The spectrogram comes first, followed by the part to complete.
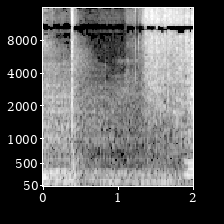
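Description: Air fryer oven with its door open: a low hum that drops away about half a second in, with a single sharp click at the same moment.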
